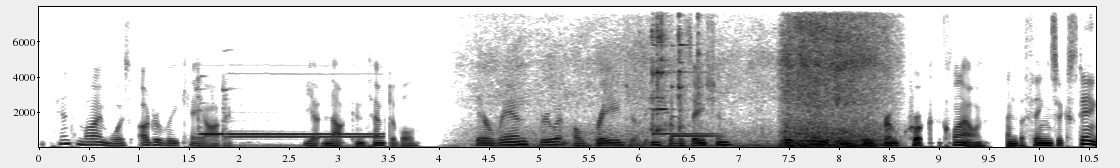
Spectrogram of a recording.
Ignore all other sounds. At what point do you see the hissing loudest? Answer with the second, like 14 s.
8 s.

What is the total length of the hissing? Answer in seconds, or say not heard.
5 s.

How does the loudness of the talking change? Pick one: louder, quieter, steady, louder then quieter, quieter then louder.
louder.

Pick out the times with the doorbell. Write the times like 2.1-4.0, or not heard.
1.6-3.5, 6.1-6.8.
